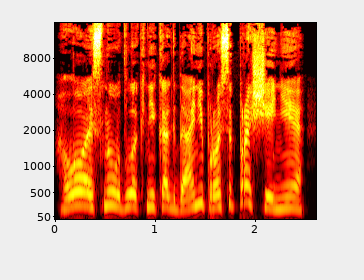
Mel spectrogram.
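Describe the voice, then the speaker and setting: A woman's voice: on the high side, normal speed, no room sound, clean studio sound, lightly acted. Woman voicing a grumbling, vain warlock. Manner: grumbling and proud. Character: grumbling, vain middle-aged male warlock.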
